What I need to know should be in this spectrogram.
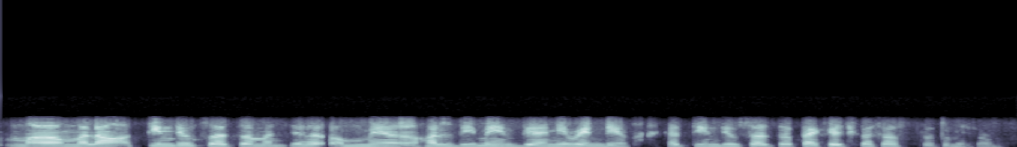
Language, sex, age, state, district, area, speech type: Marathi, female, 18-30, Maharashtra, Sangli, rural, conversation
